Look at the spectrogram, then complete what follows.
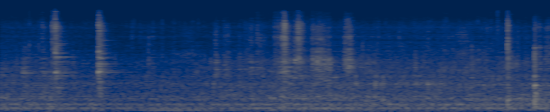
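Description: Several light metallic clinks and knocks as a skinned squirrel is set on a stainless steel steamer rack, over a steady background of the pot steaming on the stove.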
